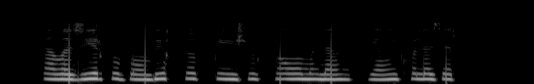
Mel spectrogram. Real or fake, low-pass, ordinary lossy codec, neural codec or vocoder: real; 7.2 kHz; Opus, 64 kbps; none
